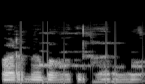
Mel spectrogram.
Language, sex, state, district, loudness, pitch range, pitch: Hindi, male, Jharkhand, Sahebganj, -20 LUFS, 110-115 Hz, 115 Hz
